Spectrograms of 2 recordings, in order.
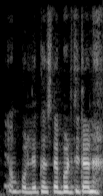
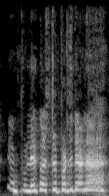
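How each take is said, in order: First: Said in the usual way. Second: கஷ்டப்படுத்திட்டானே higher with a rising wail; hammed-up grieving father; mock wail. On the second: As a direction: lament it theatrically. Lament repeated higher.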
